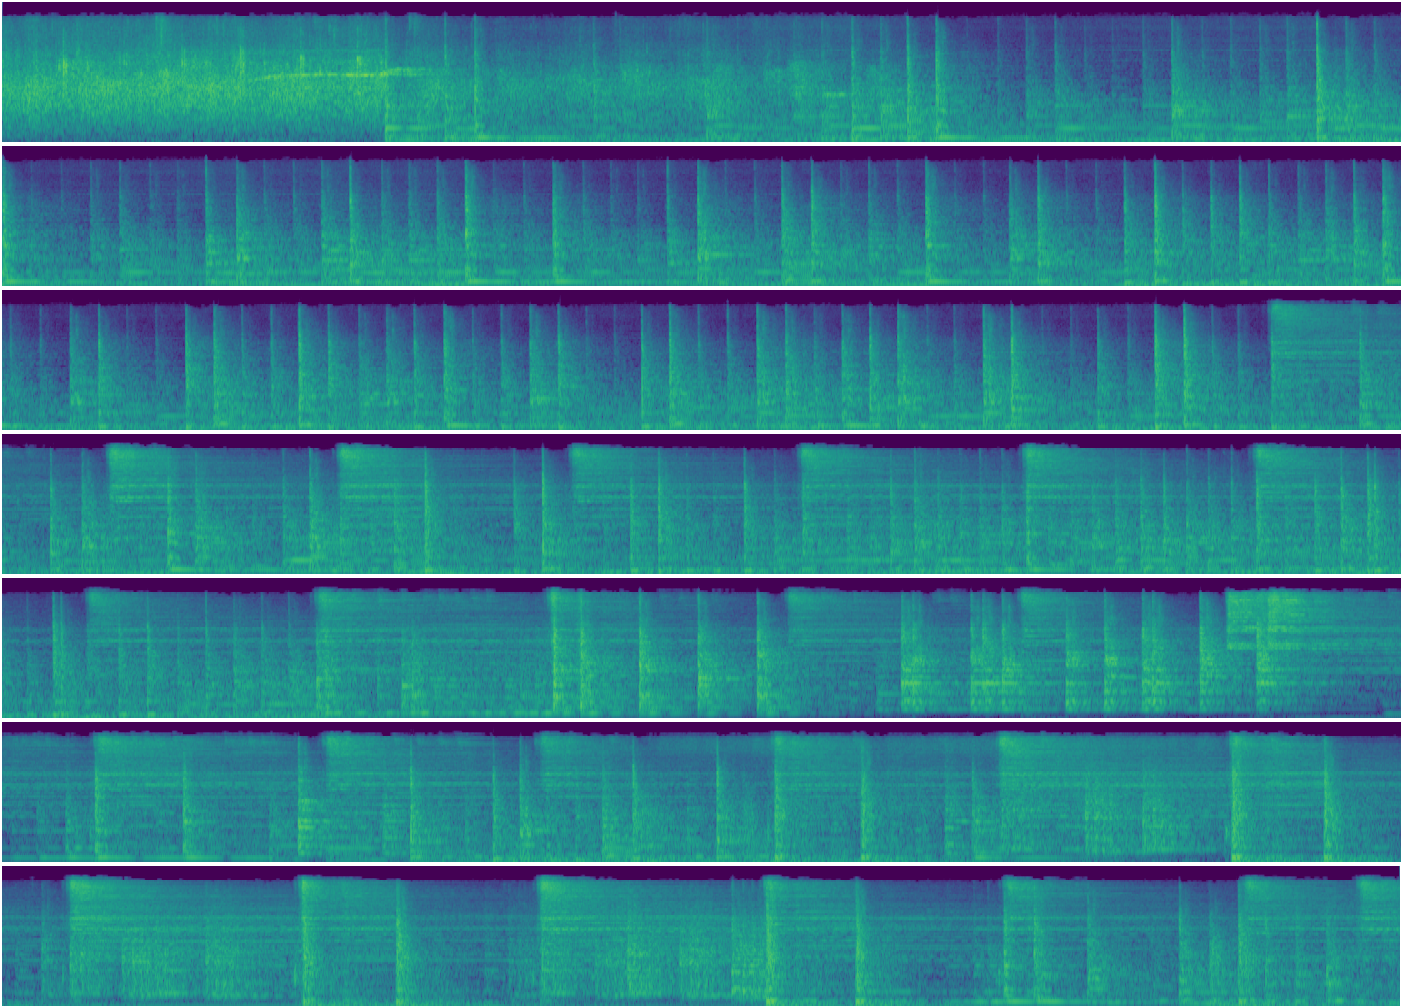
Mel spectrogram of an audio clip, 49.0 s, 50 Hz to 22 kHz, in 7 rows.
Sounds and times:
Drum kit: 0:00.0 - 0:48.9
Drum roll: 0:00.0 - 0:48.9.

